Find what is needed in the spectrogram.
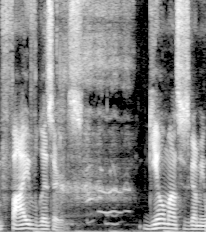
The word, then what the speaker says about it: Gila: Let's talk Gila monsters. Or Gila. – My friend, it's pronounced Gila. Gila monster.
